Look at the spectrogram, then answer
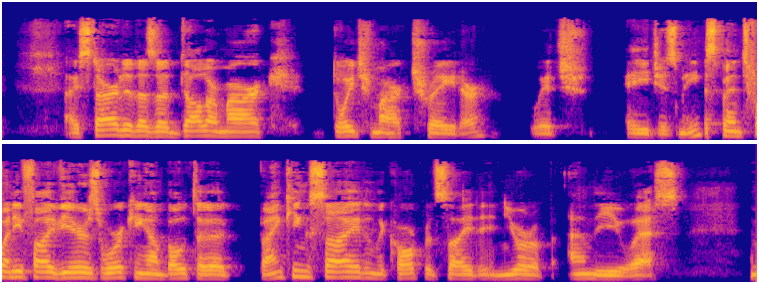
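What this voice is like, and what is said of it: Irish Dublin accent. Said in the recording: “I'm from Dublin, Ireland. My accent probably gives it away.”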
